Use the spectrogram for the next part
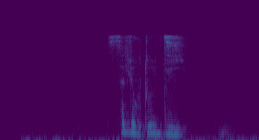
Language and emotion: Russian, angry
